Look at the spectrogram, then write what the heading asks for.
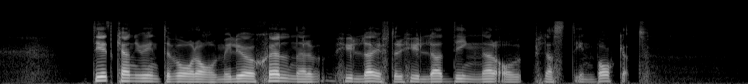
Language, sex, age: Swedish, male, 23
